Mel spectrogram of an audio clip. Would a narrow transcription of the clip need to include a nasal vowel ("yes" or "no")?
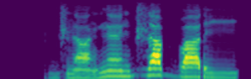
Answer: yes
